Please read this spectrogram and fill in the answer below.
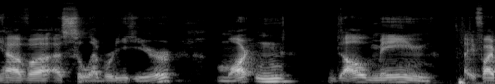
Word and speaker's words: Dalmijn: We have a celebrity here, Maarten Dalmijn. If I pronounced your last name correctly, I know we practiced this a few times before we got started.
